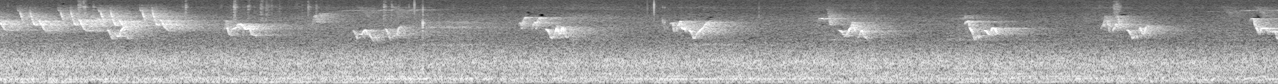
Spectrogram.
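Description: A bird calling over and over, a short chirp that slides downward, repeated about once a second.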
